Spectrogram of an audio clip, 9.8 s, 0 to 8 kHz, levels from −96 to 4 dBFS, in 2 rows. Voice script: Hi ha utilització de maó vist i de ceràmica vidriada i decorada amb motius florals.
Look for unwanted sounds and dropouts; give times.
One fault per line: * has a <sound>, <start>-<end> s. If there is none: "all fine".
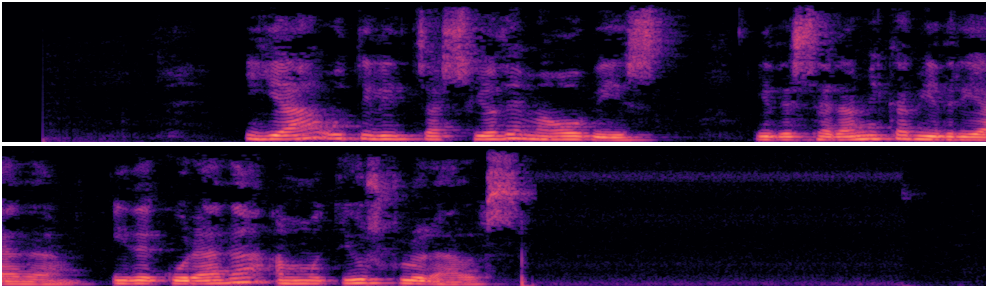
all fine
